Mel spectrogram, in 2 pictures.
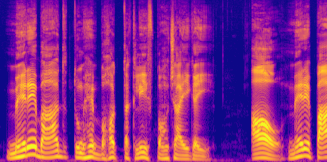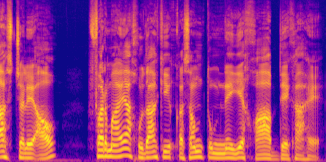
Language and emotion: Urdu, neutral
